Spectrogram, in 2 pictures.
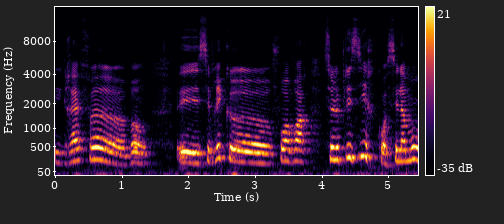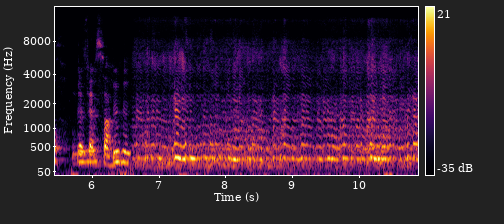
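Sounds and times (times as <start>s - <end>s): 
speech: 0.0s - 7.9s
swarm of many honeybees buzzing: 5.8s - 10.8s.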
